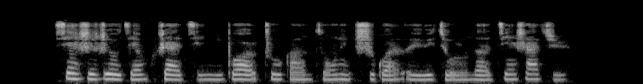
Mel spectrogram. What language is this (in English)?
Chinese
